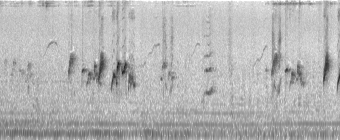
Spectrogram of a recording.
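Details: A red-whiskered bulbul delivers a run of quick, chirpy warbled notes, clustered around two and a half seconds in, then brief scattered phrases later, over a soft steady hum.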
